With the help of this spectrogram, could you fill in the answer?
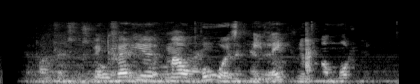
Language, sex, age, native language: Icelandic, male, 30-39, English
